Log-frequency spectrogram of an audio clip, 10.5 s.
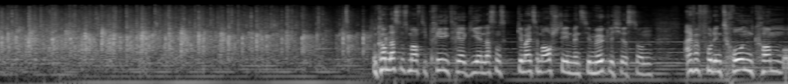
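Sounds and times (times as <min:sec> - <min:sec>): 
audience applause: 0:00.0 - 0:05.2
speech: 0:05.0 - 0:10.4.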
